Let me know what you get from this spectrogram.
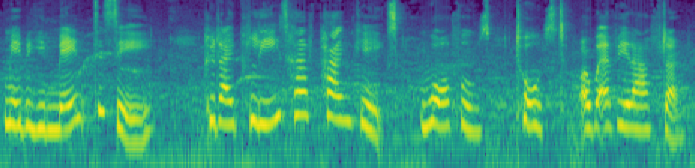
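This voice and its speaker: Snarky diner waitress, kinda high, lots of up and down. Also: female voice, lively intonation, slow, some chatter behind. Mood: teasing. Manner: teasing, cutting. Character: sharp-tongued female diner waitress. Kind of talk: radio drama acting.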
